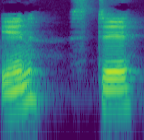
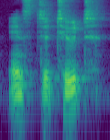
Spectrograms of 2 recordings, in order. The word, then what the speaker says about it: institute: Institute has 3 syllables, and the emphasis or stress is on the first syllable, in. So go in-sti-tute. Institute. Be sure you pronounce all of the T sounds in institute, especially the last one at the end.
